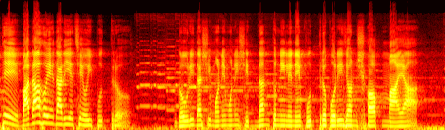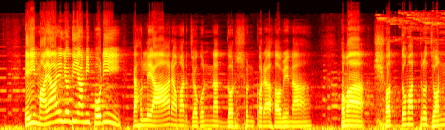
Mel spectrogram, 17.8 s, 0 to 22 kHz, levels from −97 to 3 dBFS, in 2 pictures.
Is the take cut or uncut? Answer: uncut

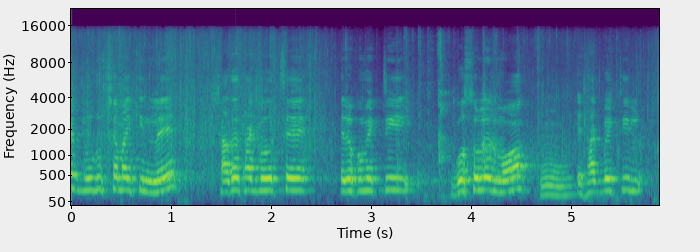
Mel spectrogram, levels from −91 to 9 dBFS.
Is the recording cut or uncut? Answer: uncut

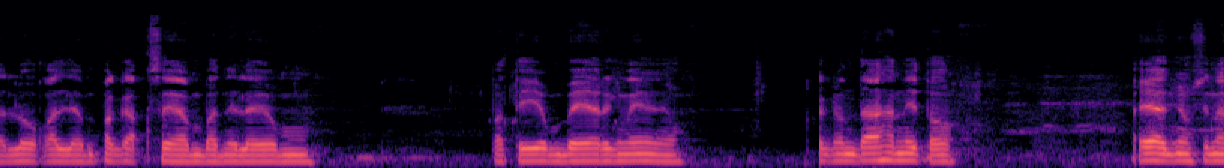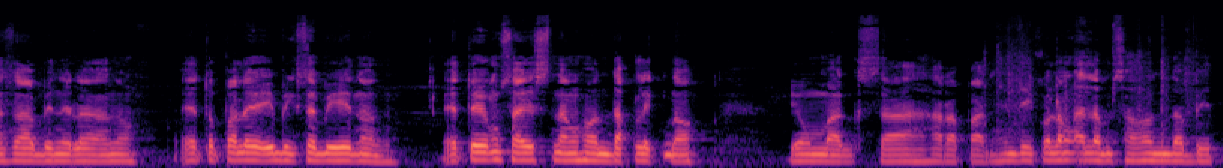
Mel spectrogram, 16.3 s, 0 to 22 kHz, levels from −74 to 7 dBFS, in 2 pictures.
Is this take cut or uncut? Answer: cut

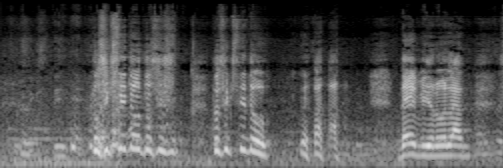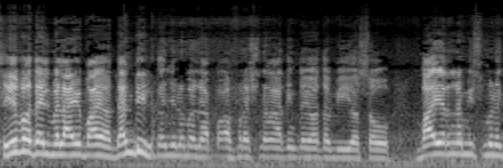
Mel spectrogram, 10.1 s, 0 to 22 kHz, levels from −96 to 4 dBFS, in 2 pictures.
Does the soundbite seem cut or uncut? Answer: cut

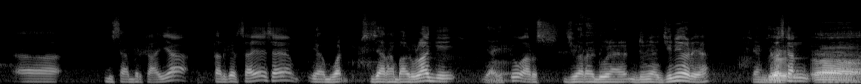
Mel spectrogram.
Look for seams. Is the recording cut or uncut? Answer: cut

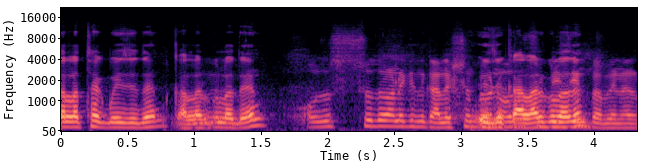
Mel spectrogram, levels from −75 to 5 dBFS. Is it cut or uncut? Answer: uncut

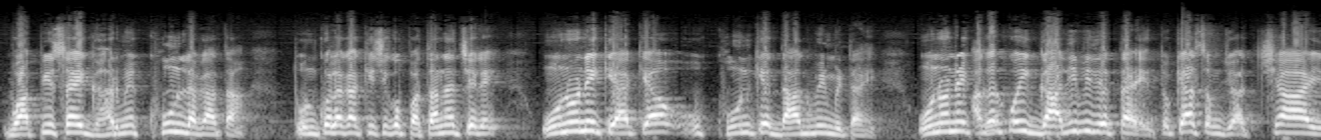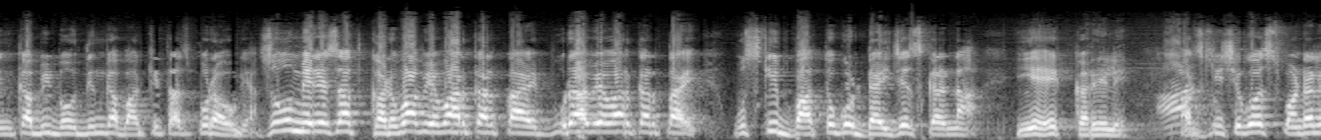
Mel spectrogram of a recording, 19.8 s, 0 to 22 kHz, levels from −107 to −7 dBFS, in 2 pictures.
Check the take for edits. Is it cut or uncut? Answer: cut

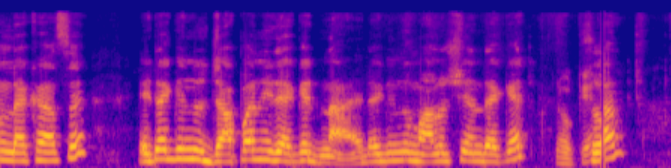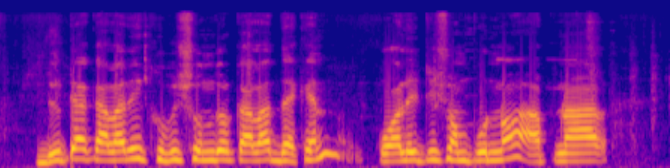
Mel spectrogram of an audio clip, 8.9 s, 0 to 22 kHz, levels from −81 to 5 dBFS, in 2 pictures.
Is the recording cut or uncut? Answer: cut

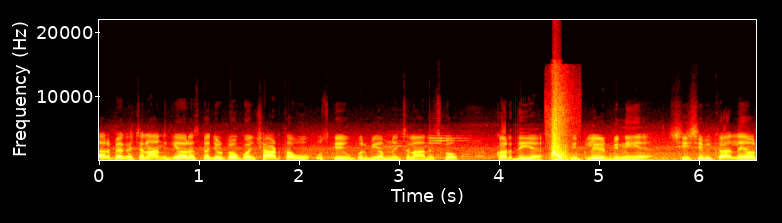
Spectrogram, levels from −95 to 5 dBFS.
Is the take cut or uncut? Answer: cut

